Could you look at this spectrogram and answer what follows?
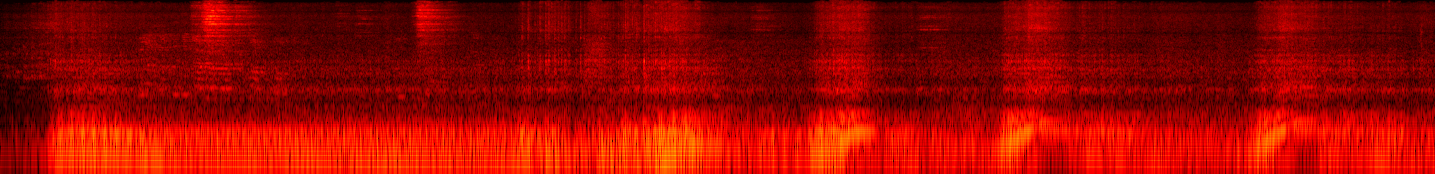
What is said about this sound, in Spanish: Es un sonido muy bronco, bastante grave, eh, con la profundidad del multicilindro. Es obviamente un motor Ford, hoy es el día de Ford aquí en En Marcha.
